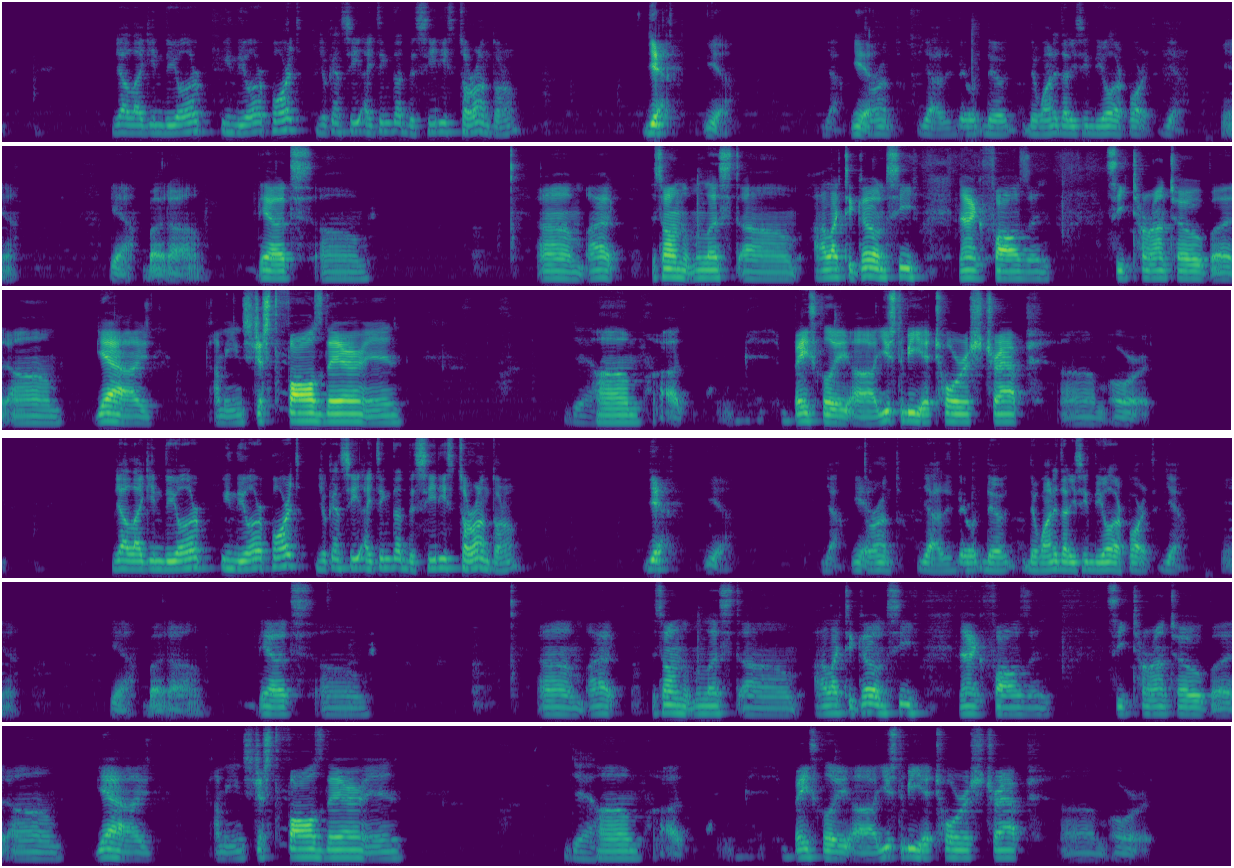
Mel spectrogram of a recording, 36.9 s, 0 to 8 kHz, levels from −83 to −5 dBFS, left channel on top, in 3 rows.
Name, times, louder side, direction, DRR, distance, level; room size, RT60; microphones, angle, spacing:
voice 1, 1.1-5.2 8.2-11.8 30.3-30.6, right 6 dB, 55° right, 0.4 m, -34 dB
voice 2, 13.4-14.3 14.9-16.0 17.7-18.5 18.8-22.8 23.4-25.2 25.6-26.1 26.7-28.6 30.5-31.4 32.4-36.1, left 7 dB, 85° left, 0.5 m, -29 dB
2.9 x 2.1 x 3.1 m
head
